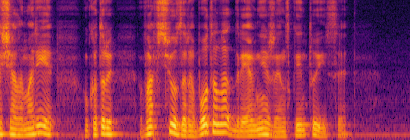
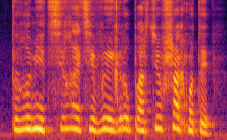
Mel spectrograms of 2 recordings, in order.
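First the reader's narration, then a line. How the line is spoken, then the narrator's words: Shouting. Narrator (Russian): закричала Мария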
